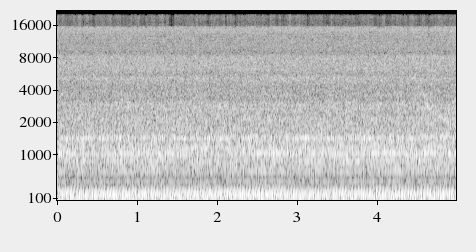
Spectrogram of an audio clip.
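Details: Mercedes SL600 after mass air flow sensor wiring repair: low, even idle hum at constant pitch with no surging or hunting, and RPM no longer jumping as it did before the repair; MAF readings are back. Normal idle.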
